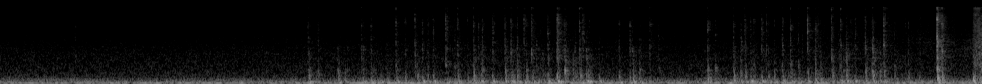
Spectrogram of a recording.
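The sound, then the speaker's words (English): Steady, fast clicking of keys on a computer keyboard as someone types notes, moderately loud, with irregular bursts of keystrokes over a constant low hum of background noise. “Sometimes I like to talk to you guys while I'm typing on notes on my computer for you.”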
